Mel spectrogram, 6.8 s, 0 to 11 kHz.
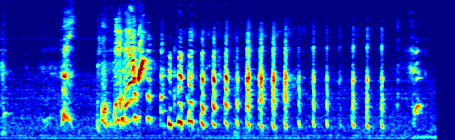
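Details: Mother's sharp hiccup followed by a 4-month-old baby's long run of rhythmic laughter at the hiccups; hiccups mixed with laughing.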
